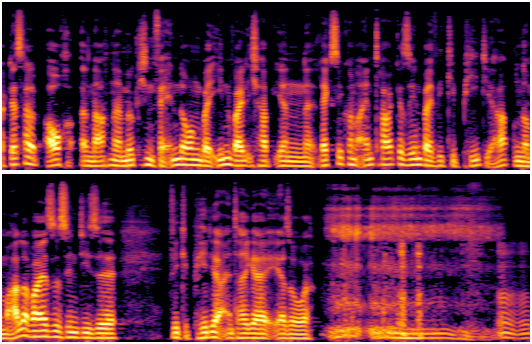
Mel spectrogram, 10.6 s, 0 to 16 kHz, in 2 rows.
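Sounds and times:
speech: 0.0 - 9.4
voice imitating snoring: 8.5 - 10.5.

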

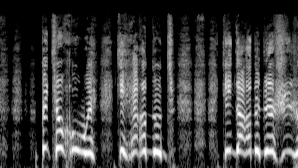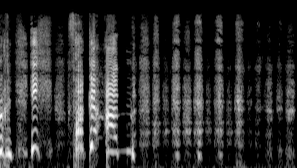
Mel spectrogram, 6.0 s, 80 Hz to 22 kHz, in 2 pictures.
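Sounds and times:
speech: 0.5 - 4.5
poodle panting rapidly: 4.4 - 5.9.

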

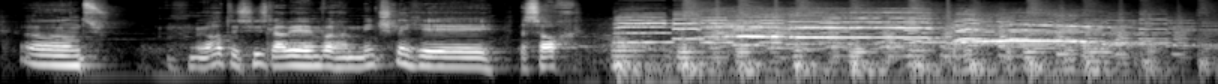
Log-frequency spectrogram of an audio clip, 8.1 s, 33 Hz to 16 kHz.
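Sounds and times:
speech: 0.1 - 5.3
loud shrill alpine yodel shout of joy: 4.0 - 7.8.

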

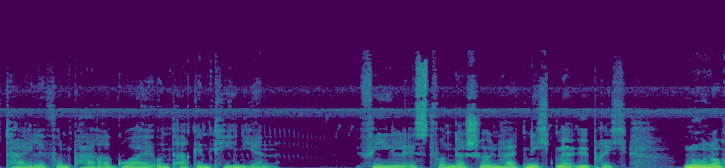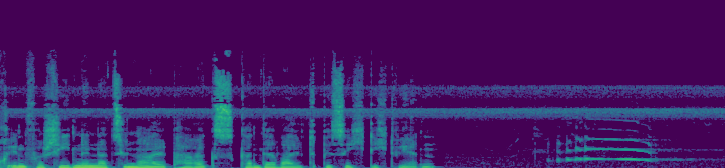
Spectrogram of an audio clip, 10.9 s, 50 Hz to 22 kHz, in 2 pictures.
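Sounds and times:
steady high-pitched buzz of cicadas: 0.0 - 10.8
speech: 0.1 - 8.9
shrill whistled bird call: 9.4 - 10.8.

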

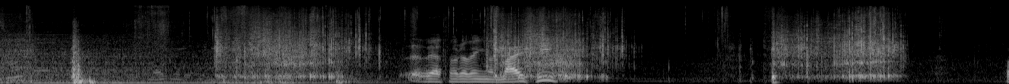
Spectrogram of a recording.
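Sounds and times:
car door thud: 0.7 - 1.0
rustling and shuffling movement of a hunter: 1.2 - 10.0
speech: 4.3 - 5.8.

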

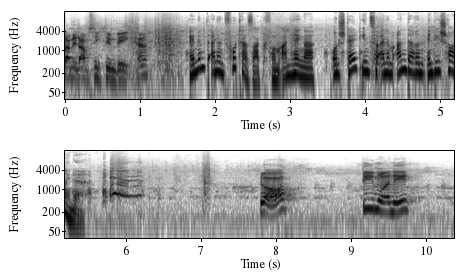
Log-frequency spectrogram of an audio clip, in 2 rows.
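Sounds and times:
speech: 0.0 - 5.6, 7.8 - 8.3, 9.2 - 9.9
chicken clucking: 2.8 - 10.3.

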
